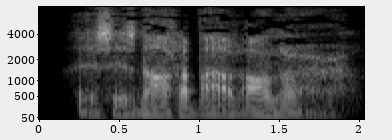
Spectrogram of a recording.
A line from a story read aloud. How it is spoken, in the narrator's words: Zarnok said quietly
